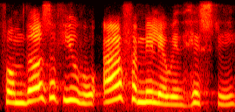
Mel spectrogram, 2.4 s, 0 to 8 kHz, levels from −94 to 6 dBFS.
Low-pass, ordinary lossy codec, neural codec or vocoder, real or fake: 7.2 kHz; Opus, 16 kbps; none; real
